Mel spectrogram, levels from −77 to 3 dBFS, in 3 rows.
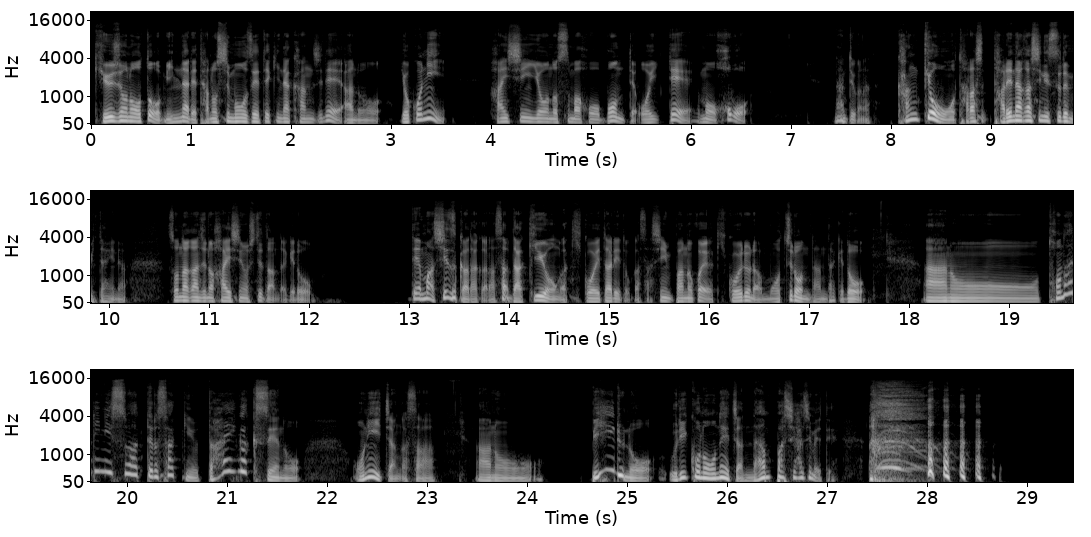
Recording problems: none

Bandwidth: 15 kHz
